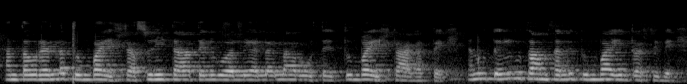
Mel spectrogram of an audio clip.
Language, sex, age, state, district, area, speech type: Kannada, female, 30-45, Karnataka, Bangalore Rural, urban, spontaneous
